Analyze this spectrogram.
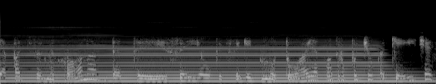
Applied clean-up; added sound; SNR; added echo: none; Bowed string instrument; -1 dB; none.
